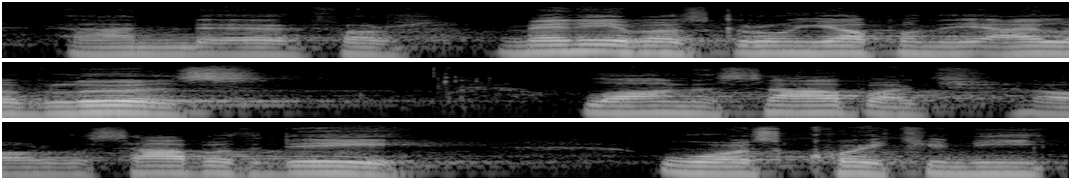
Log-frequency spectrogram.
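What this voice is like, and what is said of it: Regional accent from the Isle of Lewis. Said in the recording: “if you didn't know where I come from, my accent probably betrays that”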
